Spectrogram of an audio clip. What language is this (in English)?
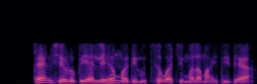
Marathi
